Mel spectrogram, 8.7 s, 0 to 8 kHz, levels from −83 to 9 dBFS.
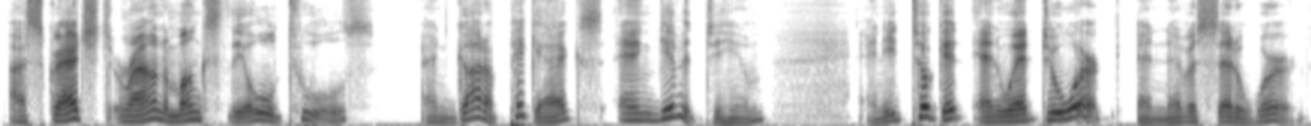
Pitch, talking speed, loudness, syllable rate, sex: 145 Hz, 200 wpm, -21 LUFS, 4.7 syllables/s, male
